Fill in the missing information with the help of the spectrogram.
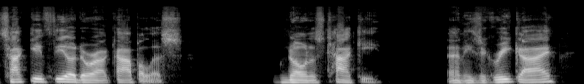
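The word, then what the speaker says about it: Theodoracopulos: Oh God, I got to look because I can't ever pronounce his last name, even though nobody uses it. It's Taki Theodorakopoulos, known as Taki.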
